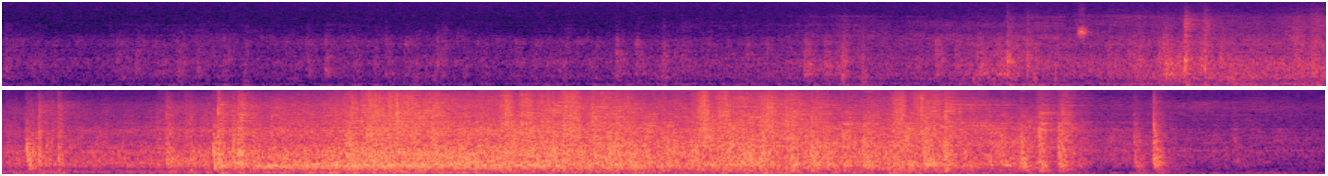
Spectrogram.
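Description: Yoro Railway electric train passing, its wheels clicking over the rail joints. It grows louder over several seconds, is loudest for about five seconds as the cars go by, then falls away suddenly, leaving a few last clicks.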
